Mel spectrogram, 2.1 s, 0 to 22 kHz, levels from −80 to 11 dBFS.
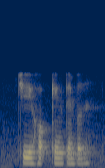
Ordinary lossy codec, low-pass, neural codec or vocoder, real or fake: none; 3.6 kHz; none; real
